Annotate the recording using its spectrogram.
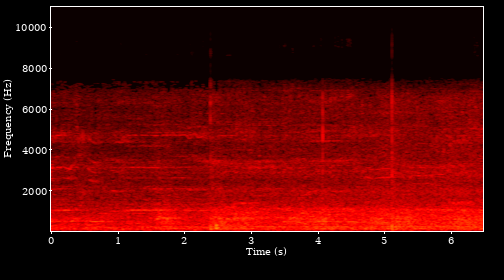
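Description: A futsal ball kicked on artificial turf, three sharp knocks a second or two apart, over a steady rumbling noise.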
